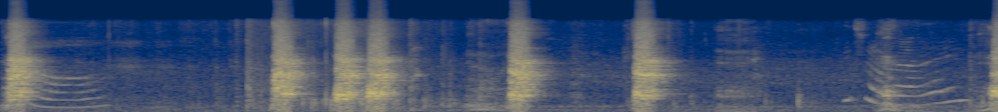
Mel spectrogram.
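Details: Cocker Spaniel puppy named Benny, just out of a pet shop and settling into his new home; a high whining whimper opens and closes the clip, with several short sharp barks and yips in between.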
